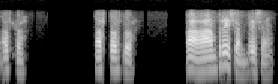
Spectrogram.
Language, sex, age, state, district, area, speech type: Sanskrit, male, 18-30, Karnataka, Bagalkot, rural, conversation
